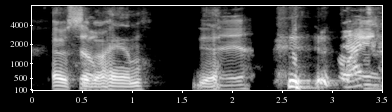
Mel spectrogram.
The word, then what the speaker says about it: Siobhan: The only Irish name I know how to say is Siobhan when it's Siobhan. Oh, Siobhan. Yeah. That's how you pronounce that?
